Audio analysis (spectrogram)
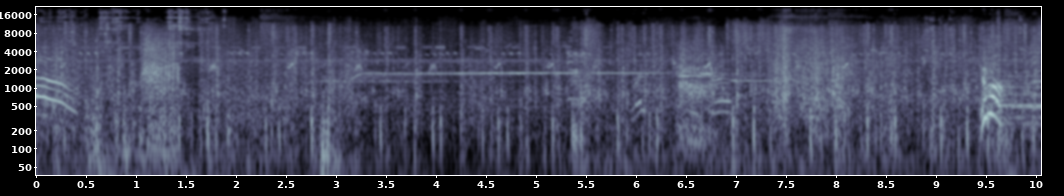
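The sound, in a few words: horses galloping and whinnying in Red Dead Redemption video game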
